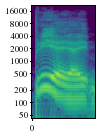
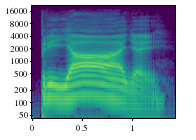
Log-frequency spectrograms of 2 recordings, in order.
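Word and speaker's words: Priyāyai: It's not Priyayai Keshavasya cha. The Pri is not to be stressed. So not Priyayai, but Priyayai.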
